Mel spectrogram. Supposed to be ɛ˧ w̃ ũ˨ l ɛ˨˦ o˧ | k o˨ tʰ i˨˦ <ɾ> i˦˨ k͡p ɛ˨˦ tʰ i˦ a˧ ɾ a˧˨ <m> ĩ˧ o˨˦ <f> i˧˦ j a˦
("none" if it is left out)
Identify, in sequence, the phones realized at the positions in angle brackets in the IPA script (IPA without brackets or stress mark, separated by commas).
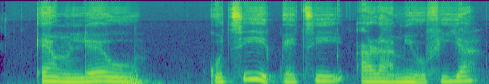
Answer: none, m, f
